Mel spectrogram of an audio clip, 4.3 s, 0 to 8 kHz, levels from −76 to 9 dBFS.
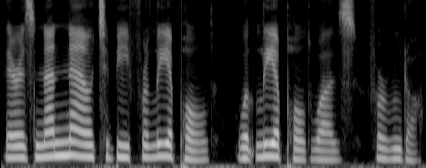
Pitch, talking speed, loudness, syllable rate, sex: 190 Hz, 185 wpm, -18 LUFS, 4.3 syllables/s, female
